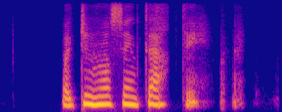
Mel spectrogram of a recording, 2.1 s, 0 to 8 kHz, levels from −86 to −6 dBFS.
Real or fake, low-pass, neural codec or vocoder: fake; 7.2 kHz; codec, 16 kHz, 0.5 kbps, FunCodec, trained on Chinese and English, 25 frames a second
